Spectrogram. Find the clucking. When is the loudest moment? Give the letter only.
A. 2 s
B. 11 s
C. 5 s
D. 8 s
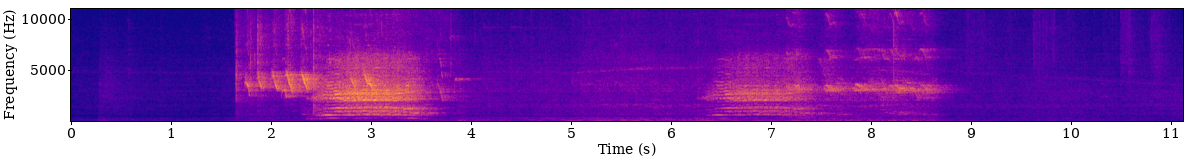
A.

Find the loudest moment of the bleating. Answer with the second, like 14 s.
3 s.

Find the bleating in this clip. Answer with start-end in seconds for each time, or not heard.
2.4-3.6, 6.2-7.5.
